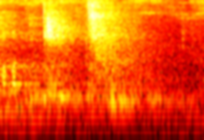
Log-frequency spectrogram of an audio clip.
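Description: Two short scuffing thuds, about half a second and a second in, over a steady hiss.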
